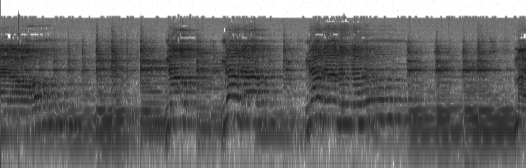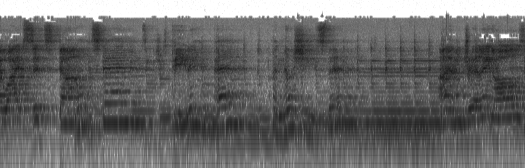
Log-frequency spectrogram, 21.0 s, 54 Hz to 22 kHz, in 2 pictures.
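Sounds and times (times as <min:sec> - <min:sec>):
person singing wordlessly: 0:00.0 - 0:01.8, 0:03.2 - 0:08.3, 0:10.3 - 0:17.8, 0:19.3 - 0:21.0
acoustic guitar strumming chords: 0:00.0 - 0:21.0.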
